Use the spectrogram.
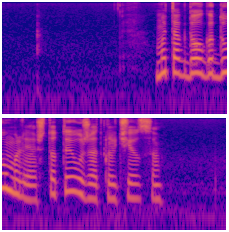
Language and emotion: Russian, neutral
